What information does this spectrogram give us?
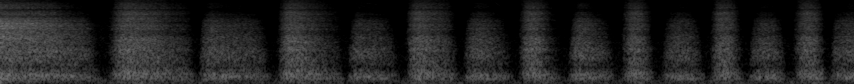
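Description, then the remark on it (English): Gentle breathing during a breathing exercise: a steady series of soft, sniff-like breaths that gradually quicken into a faster rhythm, about a dozen in all, with no talking. “Starting your breathing gently.”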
